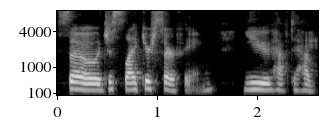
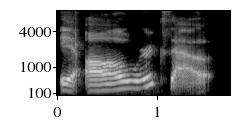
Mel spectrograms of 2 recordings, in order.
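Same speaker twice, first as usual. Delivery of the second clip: put-on slow, laid-back, stoned surfer drawl. Voicing a grinning higher self who calms you down: stoned surfer voice. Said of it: "Why is my higher self stoned surfer?".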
